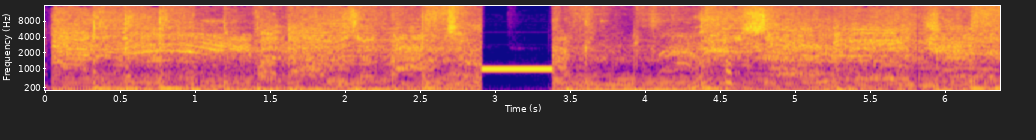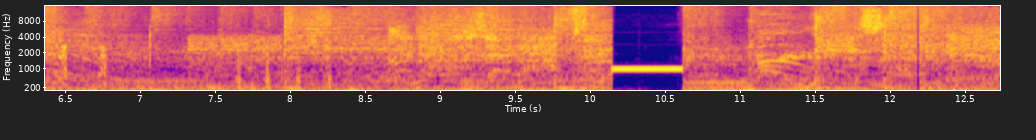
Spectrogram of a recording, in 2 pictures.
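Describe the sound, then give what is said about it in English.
Two censor bleeps, steady mid-pitched tones, cut into loud rock songs to mask the word rock. Each bleep briefly replaces the dense band and vocal sound before the music resumes. “If we bleeped out the word rock in these songs, how much it changes the meaning of the song.”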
